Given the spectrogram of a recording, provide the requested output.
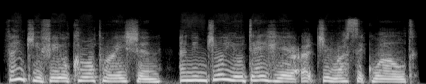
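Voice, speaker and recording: A man playing a theme park emergency announcer, reading scripted alerts in a formal, measured, impersonal manner. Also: a little high, animated, darkish tone, a little hiss or hum, lightly acted, low-quality recording.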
